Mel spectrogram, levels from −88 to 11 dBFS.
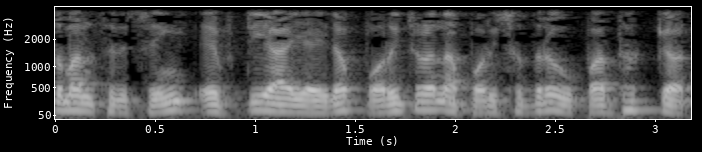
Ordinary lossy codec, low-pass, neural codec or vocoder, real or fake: none; 3.6 kHz; none; real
